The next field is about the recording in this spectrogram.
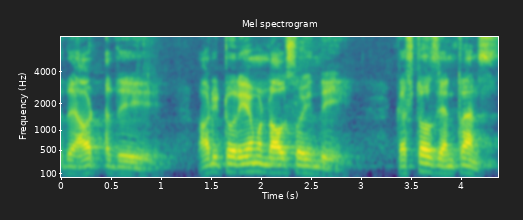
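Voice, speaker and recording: The man's voice carries a dark, mellow tone. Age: 70s. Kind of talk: conference speech. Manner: halting.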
